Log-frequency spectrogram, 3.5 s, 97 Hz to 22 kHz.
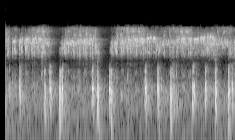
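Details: Black storks at an oak-tree nest in Poland during feeding, 11:00 on 13 August 2017, give a steady high, wheezy hiss broken by quick rasping, clattering bursts several times a second, with a brief pause midway.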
